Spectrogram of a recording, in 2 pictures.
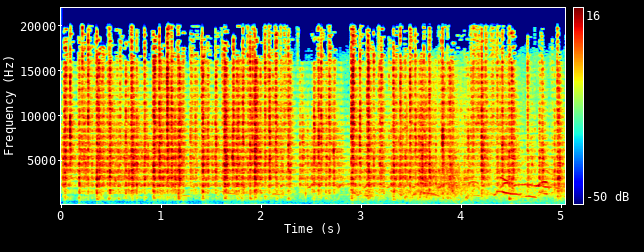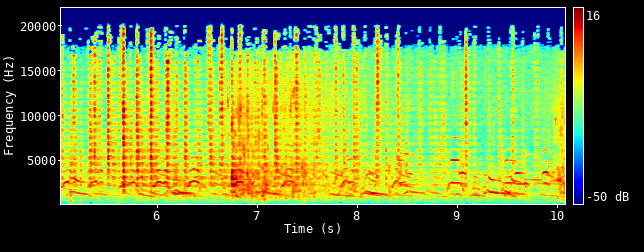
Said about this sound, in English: Chickens. Shut up with that.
